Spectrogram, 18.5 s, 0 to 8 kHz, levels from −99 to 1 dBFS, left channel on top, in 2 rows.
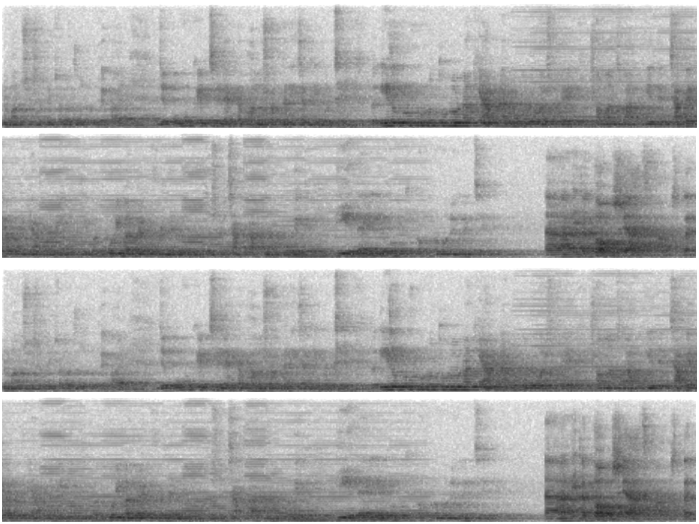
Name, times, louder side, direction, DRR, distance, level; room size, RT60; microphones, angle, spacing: voice 1, 0.0-15.7, equal, 10° left, -6 dB, 0.4 m, -25 dB
sound 1, 6.8-14.9, right 1 dB, 30° left, 0.9 m, -36 dB
voice 2, 16.5-18.4, right 1 dB, 50° right, -4 dB, 0.6 m, -21 dB
5.0 x 2.5 x 2.3 m, 2.8 s
head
